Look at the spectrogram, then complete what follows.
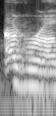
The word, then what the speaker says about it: Evera: It's Evera, like everyone deserves a great school to go to.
